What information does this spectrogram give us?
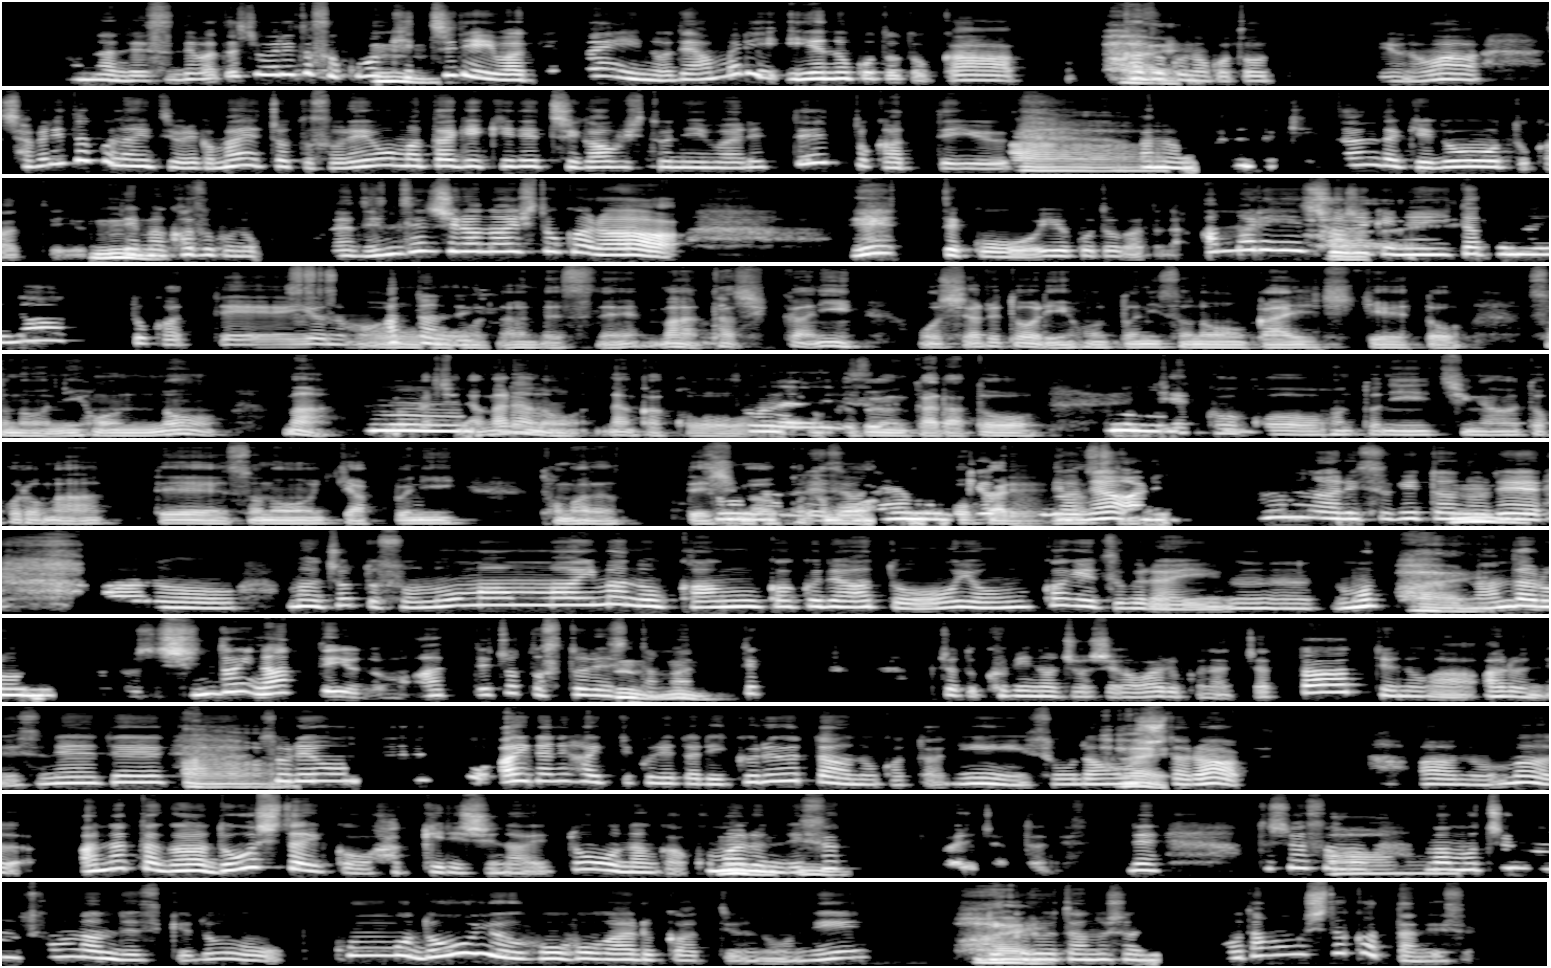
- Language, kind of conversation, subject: Japanese, advice, 仕事を辞めるべきか続けるべきか迷っていますが、どうしたらいいですか？
- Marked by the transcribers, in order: other noise; tapping; in English: "リクルーター"; in English: "リクルーター"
